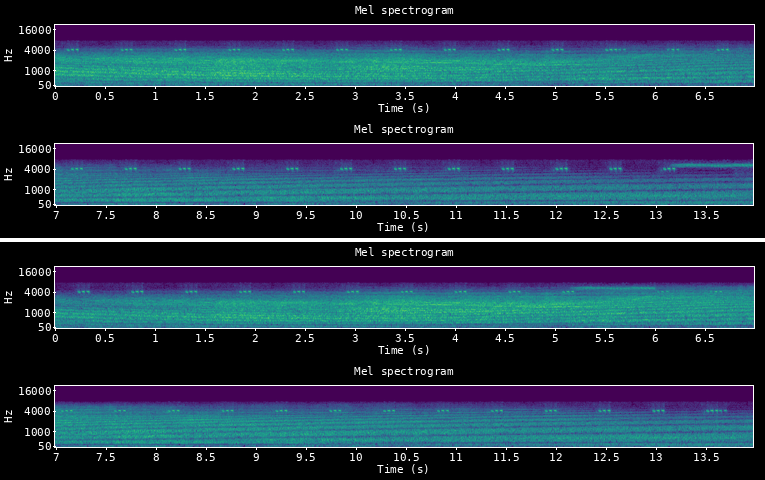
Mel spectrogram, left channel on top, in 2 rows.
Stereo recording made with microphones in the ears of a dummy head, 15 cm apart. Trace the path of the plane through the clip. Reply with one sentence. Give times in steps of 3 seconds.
In this clip you hear the plane on the left from 0 s and on the right from 3 s.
